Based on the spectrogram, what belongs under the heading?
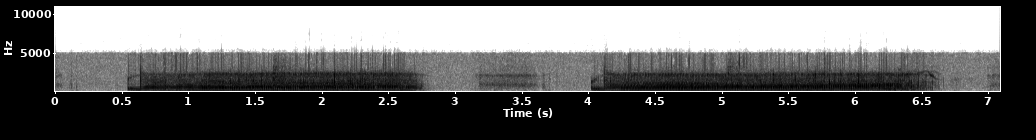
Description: shows everyone how to snore like a champion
